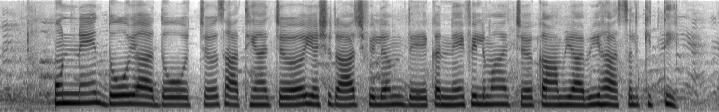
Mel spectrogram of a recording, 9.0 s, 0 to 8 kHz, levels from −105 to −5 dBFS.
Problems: none marked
